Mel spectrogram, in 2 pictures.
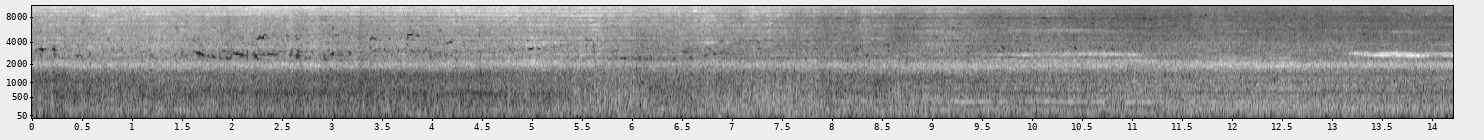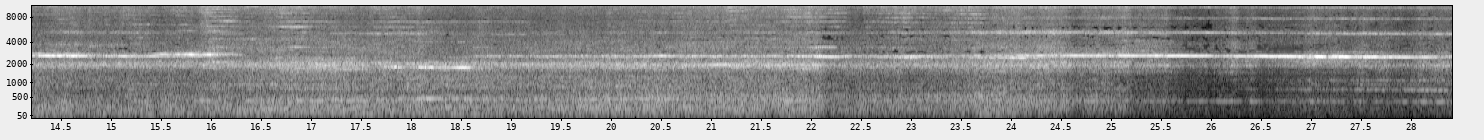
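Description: Freight cars rolling by on a curve: a steady rumble of steel wheels on rail, with several high-pitched wheel squeals that come and go as the wheel flanges grind against the curved rail.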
